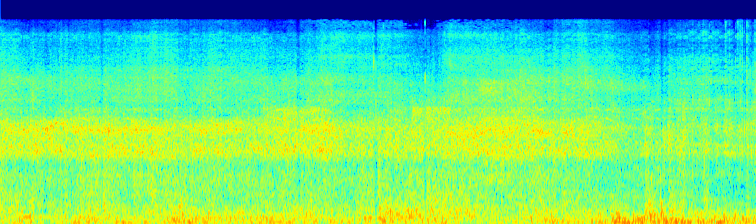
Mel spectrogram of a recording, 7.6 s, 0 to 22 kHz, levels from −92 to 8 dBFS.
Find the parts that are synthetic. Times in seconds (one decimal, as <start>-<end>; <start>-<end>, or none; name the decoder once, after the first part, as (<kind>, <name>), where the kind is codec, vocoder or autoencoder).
0.0-3.1 (codec, SNAC); 5.2-7.6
